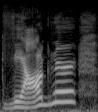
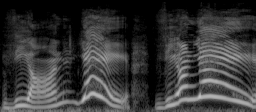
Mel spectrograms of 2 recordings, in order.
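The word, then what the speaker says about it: Viognier: know it looks like vagner but it's pronounced vion think of the word neon but with a v like von yay von yay and oh okay and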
